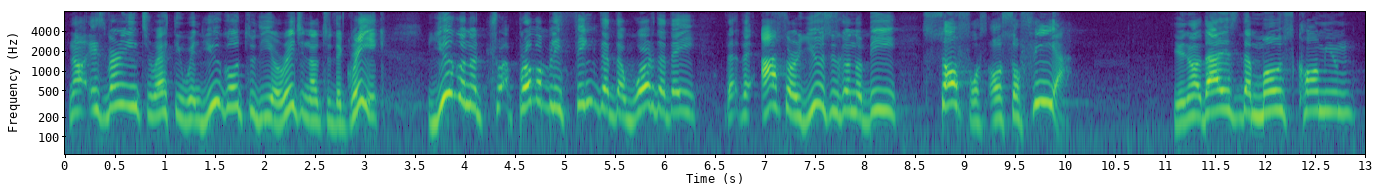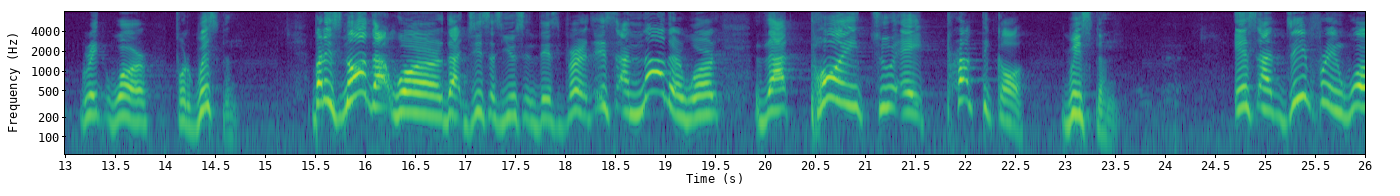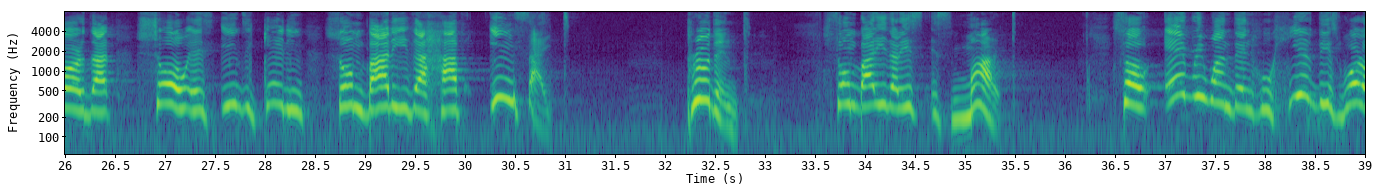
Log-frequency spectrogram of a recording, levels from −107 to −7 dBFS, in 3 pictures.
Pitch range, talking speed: 175-285 Hz, 140 wpm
